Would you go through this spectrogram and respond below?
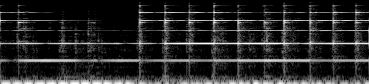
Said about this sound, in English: You remember, in Better Call Saul, where after he had a stroke and he couldn't talk and all he had was that stupid bell he could ring, and people would talk to him.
